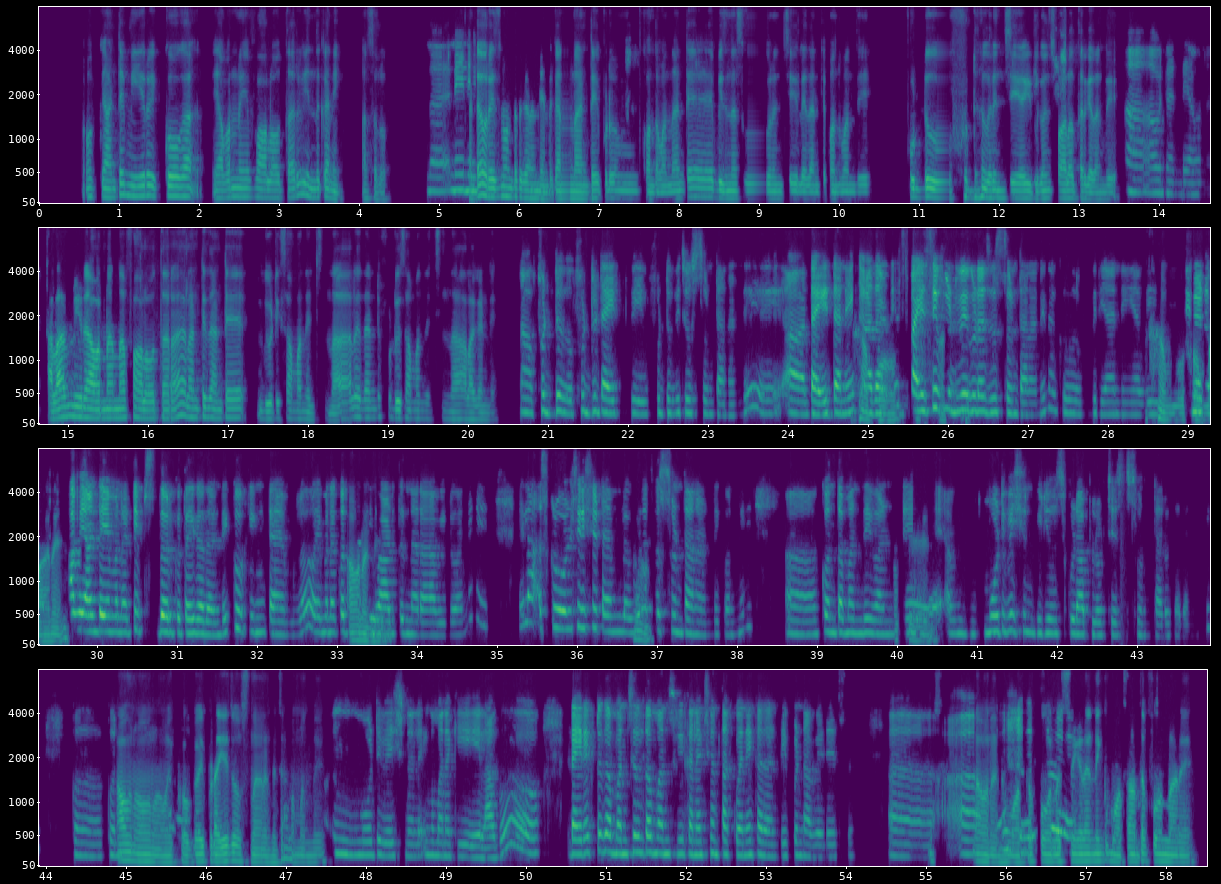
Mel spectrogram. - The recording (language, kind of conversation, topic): Telugu, podcast, మీరు సోషల్‌మీడియా ఇన్‌ఫ్లూఎన్సర్‌లను ఎందుకు అనుసరిస్తారు?
- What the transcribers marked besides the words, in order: in English: "ఫాలో"; tapping; in English: "రీజన్"; other noise; in English: "బిజినెస్"; in English: "ఫుడ్ ఫుడ్"; chuckle; in English: "ఫాలో"; in English: "ఫాలో"; in English: "బ్యూటీకి"; in English: "ఫుడ్‌కి"; in English: "ఫుడ్, ఫుడ్ డైట్, ఫుడ్‌వి"; in English: "డైట్"; in English: "స్పైసీ ఫుడ్‌వి"; in English: "టిప్స్"; in English: "కుకింగ్ టైమ్‌లో"; in English: "స్క్రోల్"; in English: "టైమ్‌లో"; in English: "మోటివేషన్ వీడియోస్"; in English: "అప్లోడ్"; in English: "డైరెక్ట్‌గా"; in English: "కనెక్షన్"; in English: "నౌ ఏ డేస్"; unintelligible speech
